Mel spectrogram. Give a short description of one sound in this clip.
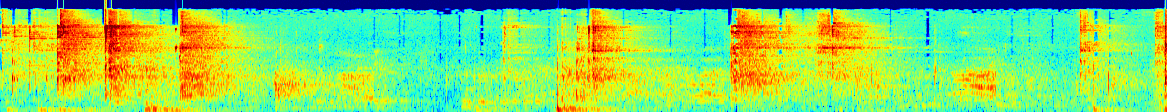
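Steel swords clash and clatter.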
